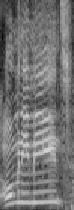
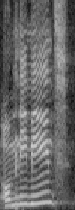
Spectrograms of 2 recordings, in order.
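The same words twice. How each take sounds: First: Loud call for the answer; loud rallying call-and-response; shouted question. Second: Said in the usual way. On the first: Real, not acted. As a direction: push the crowd to answer. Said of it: "Come on, guys".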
